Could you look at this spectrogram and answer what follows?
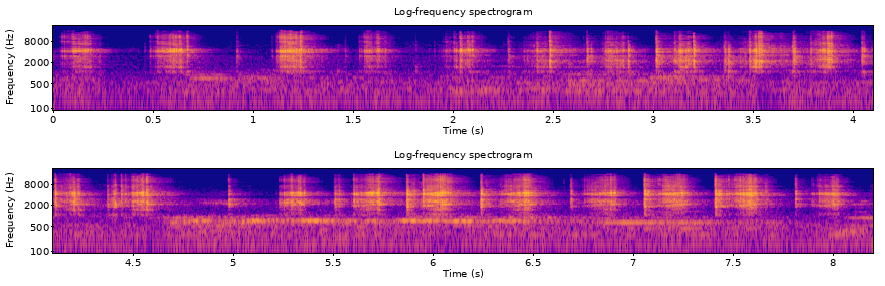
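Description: Kitchen knife slicing carrot strips into pieces on a cutting board: a series of sharp knocks of the blade on the board, irregular at first, then faster and more even at about three a second.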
